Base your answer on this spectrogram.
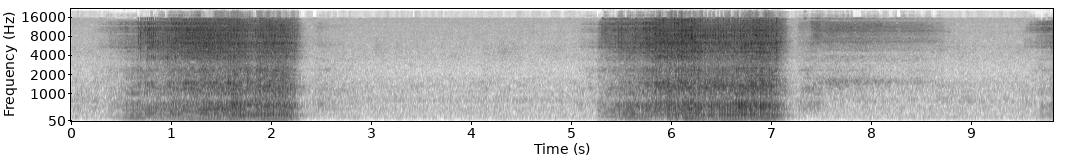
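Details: Sleeping adult man (boyfriend) snoring: two loud, rough, rattling inhalation snores, each about two seconds, separated by quiet exhalation, roughly 12 breaths a minute.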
